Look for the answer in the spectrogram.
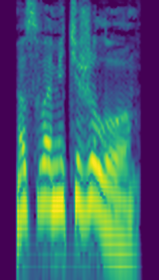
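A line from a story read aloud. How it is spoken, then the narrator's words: Sighing. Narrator (Russian): вздохнул Хоффман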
